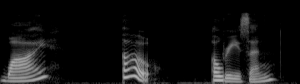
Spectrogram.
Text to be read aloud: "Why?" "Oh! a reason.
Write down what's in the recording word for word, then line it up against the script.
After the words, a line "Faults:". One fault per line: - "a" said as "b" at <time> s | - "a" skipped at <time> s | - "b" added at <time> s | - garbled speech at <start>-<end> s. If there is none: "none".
"Why?" "Oh! a reason.
Faults:
none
